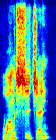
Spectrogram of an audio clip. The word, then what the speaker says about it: Wang Shizhen: so, the National Palace Museum, or NPM, I guess, has recently opened up a new exhibit on Wang Shizhen. Am I saying that correctly? – Yes, very okay. correct.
